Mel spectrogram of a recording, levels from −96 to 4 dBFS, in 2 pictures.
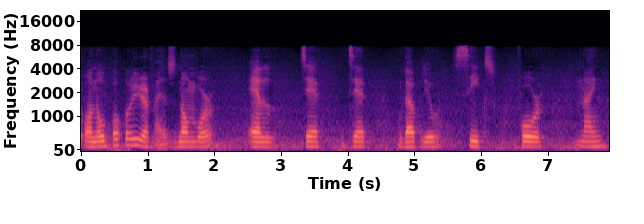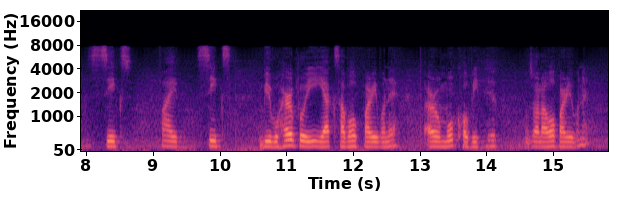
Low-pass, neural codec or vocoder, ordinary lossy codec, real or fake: none; codec, 16 kHz, 0.5 kbps, X-Codec, HuBERT features, trained on LibriSpeech; none; fake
